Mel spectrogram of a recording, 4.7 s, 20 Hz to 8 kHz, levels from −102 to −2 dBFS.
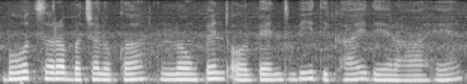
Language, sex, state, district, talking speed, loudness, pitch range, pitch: Hindi, female, Arunachal Pradesh, Papum Pare, 180 wpm, -15 LUFS, 190-215 Hz, 195 Hz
